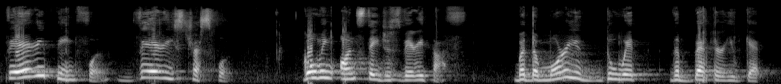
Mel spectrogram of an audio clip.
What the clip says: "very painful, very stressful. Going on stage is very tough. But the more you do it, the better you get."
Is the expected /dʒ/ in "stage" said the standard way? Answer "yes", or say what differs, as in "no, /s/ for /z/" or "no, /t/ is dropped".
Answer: yes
